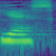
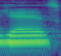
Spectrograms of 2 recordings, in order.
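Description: First: The vowel sounds like the 'e' in 'bed'. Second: The vowel sounds like the 'a' in 'jazz'. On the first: The speaker calls it right. "I mispronounce Yes" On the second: The speaker calls it wrong. "and say Yaz Queen"

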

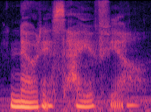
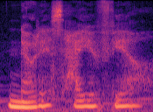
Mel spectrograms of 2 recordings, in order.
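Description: The two takes are said the same way.

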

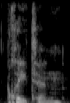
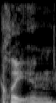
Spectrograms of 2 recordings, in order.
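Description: First: The middle T sound is clearly pronounced. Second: The middle T sound is dropped or swallowed. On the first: Others may say it this way. "but you can say Clayton" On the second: This is how the name's owner says it. "If I say my name, I say Clayton"

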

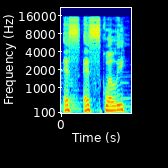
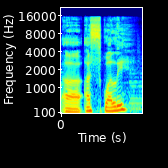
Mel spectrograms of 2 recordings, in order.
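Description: First: The first vowel is an E sound. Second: The first vowel is an A sound. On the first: "They say it with the E sound. So it'll be like Esquali" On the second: "they don't say it with the A sound"

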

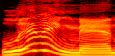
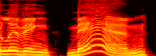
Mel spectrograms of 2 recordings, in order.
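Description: First: The stress falls on the word living. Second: The stress falls on the word man. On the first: It excludes the living but not the dead. "like John, who isn't living" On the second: It excludes men but not women. "Like a woman?"

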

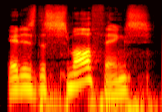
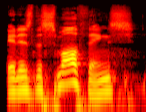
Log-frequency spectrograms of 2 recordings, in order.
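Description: The two takes are said the same way.

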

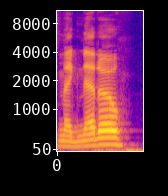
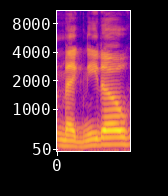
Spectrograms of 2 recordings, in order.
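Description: First: The second syllable has a short e vowel. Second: The second syllable has a long ee vowel. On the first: The speaker calls it right. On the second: The speaker calls it wrong.

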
